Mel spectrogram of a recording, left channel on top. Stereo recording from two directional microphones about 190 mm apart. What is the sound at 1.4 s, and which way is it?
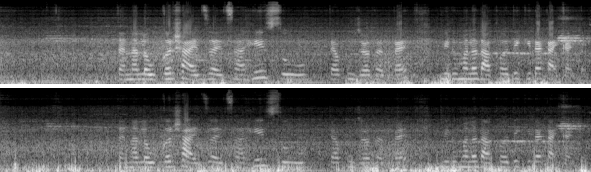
Speech, 15° left (ahead or behind).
